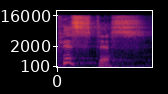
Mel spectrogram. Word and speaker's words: pistis: And then in the Greek language for the word faith, it's the word pistis. Donc le mot pour foi est le mot en grec pistis. You can spell that P-I-S-T-I-S.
